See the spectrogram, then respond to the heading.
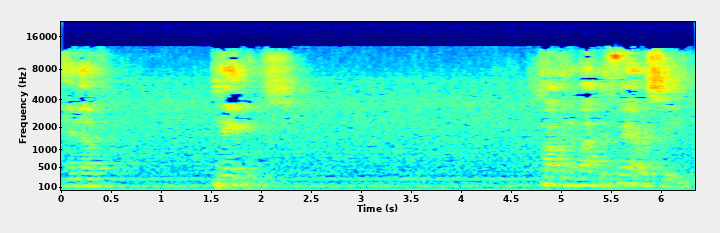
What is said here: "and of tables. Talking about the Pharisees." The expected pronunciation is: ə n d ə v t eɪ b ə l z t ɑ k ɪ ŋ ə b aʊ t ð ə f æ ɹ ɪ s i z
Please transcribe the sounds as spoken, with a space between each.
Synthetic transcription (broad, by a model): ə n ə v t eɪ ə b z t ɑ k ɪ ŋ ə b aʊ t ð ə f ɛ ɹ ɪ s i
